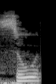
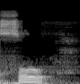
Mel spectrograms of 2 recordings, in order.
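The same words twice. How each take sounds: First: The s sound is light and thin. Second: The s sound is heavy and thick. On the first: The speaker calls it wrong. "bukan su" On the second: The speaker calls it right. "Su su tebal ya"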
